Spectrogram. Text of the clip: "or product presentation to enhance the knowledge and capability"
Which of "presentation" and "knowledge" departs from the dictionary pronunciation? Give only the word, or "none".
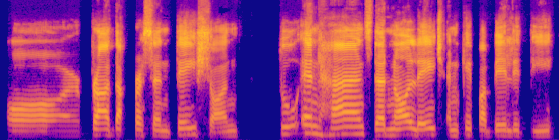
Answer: presentation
